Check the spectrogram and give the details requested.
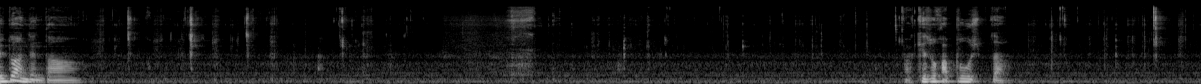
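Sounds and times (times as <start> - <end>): close chewing with mouth smacks: 0.9 - 4.2, 5.4 - 9.1, 10.2 - 12.0.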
